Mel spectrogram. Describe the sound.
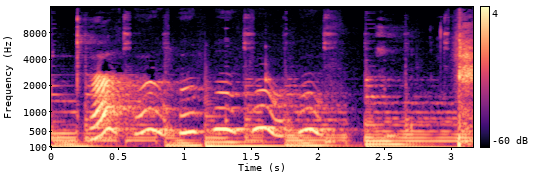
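A voice imitates a dog barking to be let out, giving a quick series of short, rising-and-falling yaps over steady background music, fairly loud.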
